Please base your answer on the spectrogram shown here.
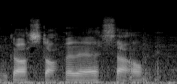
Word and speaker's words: Settle: Seattle, what was I on? Settle.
